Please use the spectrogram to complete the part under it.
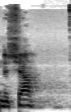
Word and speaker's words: Nichelle: Nichelle.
